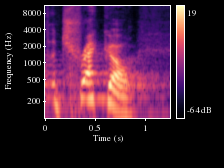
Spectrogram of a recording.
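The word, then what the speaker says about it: treko (τρέχω): Now, the Greek word for run looks like this. Yeah, right on top. It's pronounced treko.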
